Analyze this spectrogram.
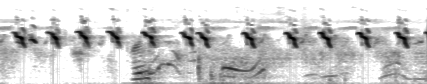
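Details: Colorful chick, a healthy baby hen, chirping: sharp high peeps that slide downward, repeated about three times a second, over softer, lower gliding and clucking sounds in the background.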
